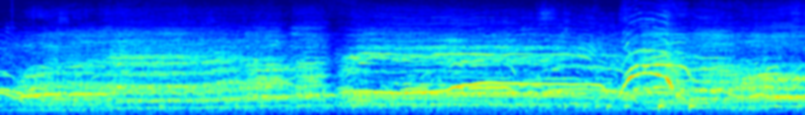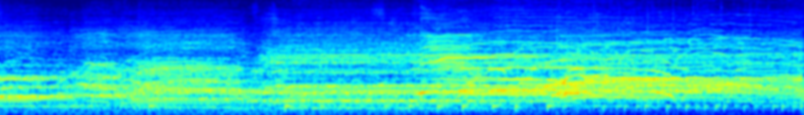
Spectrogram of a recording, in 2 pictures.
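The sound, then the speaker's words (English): A dense crowd of protesters opposing a Trump rally chants and sings together, loud and unbroken for the whole stretch, with occasional shouts and rising calls cutting above the mass of sound. “Some people squeezed past the three contracted security guards to actually talk to protesters, but their dialogue was quickly drowned out by chanting and oppositional singing.”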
